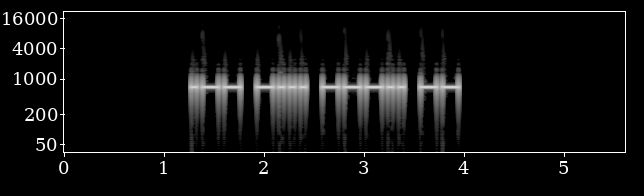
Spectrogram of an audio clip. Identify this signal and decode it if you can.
Morse code, heard as a keyed tone, about 22 wpm, 700 Hz. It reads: WB8M
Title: USA Call Signs - 4 Characters - Repeated 3x - 22wpm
